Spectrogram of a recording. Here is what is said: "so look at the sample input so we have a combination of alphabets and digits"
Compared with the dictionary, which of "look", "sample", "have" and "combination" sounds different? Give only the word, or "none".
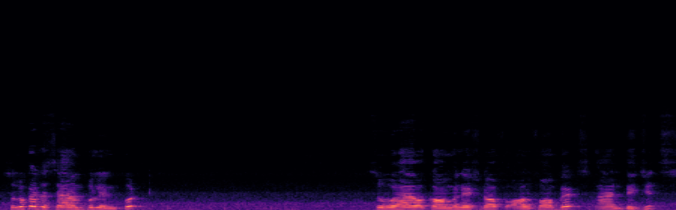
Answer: none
